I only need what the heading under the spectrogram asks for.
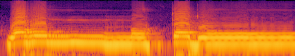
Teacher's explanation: এই যে একটা মিম এই যে একটা মিম সাথে সাথে মানে পাশাপাশি দুইটা মিম আসছে তাহলে প্রথম মিমটা এখন আর পড়তে হবে না দ্বিতীয় মিমটা পড়লে হবে হার সাথে মিম পড়বো দ্বিতীয় মিমটা প্রথম মিমটা আর পড়তে হবে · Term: ইদগাম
